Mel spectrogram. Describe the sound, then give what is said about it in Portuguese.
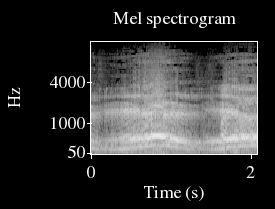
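A man's voice mimics the noise of loud motorcycles in Ilhéus: a sustained, buzzy, low growl that revs up, dips, then swells again over about two seconds, with no words spoken. “Operação Ilhéus precisa dar um basta nessa questão das zoadas provocadas pelas motos. Barulho infernal. Como é o efeito da moto?”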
